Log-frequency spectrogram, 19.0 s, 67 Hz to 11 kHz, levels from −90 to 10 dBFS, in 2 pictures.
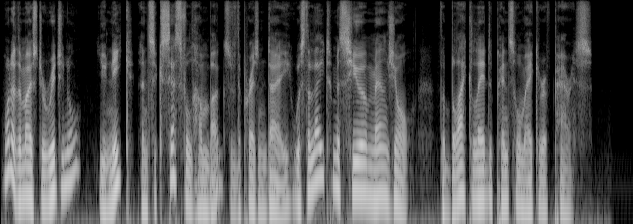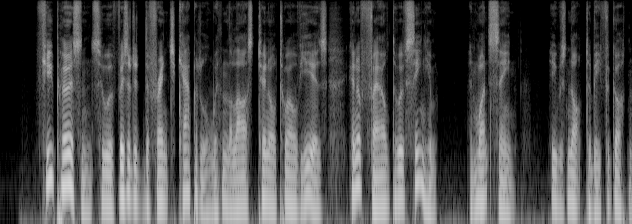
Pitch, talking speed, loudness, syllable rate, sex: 110 Hz, 175 wpm, -20 LUFS, 5.1 syllables/s, male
